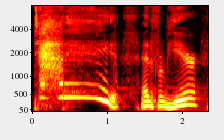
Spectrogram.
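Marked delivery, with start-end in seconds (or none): 0.0-1.1 put-on high, piercing child cry of Daddy; child's scream. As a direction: scream it like a terrified little girl. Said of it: "as Eri would scream".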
